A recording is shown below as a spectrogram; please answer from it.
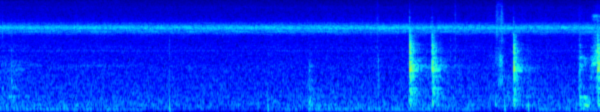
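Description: Four short sharp clicks in two quick pairs, starting about four seconds in, from a plastic inline fuel valve being handled and pushed into a rubber fuel hose. A steady high-pitched tone runs underneath.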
